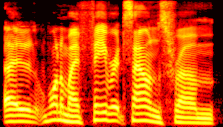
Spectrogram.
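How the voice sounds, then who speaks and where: A man's voice: medium pitch, animated, normal speed, a bit bright, clean tone, no echo, clean studio sound. A man co-hosting a podcast, casually discussing films and thinking aloud as he gives his opinions. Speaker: podcast co-host. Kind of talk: casual film discussion chat.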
